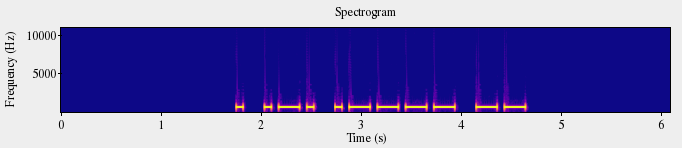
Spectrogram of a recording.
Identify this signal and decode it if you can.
Morse code, heard as a keyed tone, about 17 wpm, 700 Hz. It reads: ER1M
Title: DXCC-100 Call Signs - 4 Characters - 17wpm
